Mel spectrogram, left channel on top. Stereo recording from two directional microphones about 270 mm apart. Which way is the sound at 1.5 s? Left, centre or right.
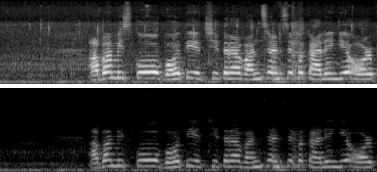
Centre.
